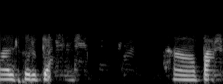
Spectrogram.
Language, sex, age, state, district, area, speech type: Hindi, female, 30-45, Uttar Pradesh, Ghazipur, rural, conversation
